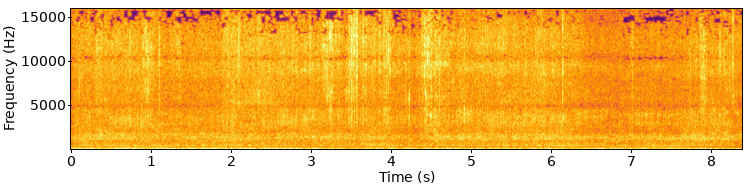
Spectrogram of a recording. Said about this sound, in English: Yes, I have another sound of the week. This one contains some very early bees, and they are buzzing round the clematis in the garden of Countryfile magazine colleague Joe Pontin.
